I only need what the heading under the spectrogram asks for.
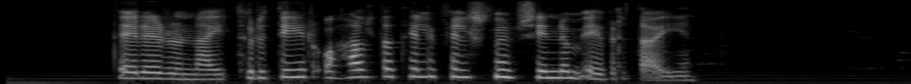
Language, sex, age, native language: Icelandic, female, 40-49, Icelandic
